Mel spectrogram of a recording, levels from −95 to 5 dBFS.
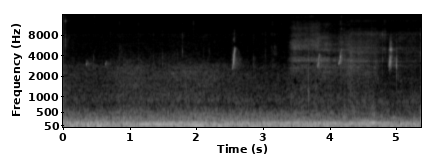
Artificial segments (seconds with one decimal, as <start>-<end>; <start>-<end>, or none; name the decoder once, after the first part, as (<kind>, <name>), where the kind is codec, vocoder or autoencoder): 4.3-5.4 (codec, SNAC)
